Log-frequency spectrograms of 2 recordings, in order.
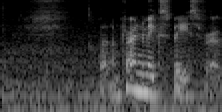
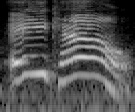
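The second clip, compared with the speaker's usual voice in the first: much higher and louder, a cheery shout; excited call-out; 12 semitones higher, 8 dB louder than usual. Real, not acted. Streamer spots viewer Cal in chat, calling out high and loud. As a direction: sing out the name like spotting a friend.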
